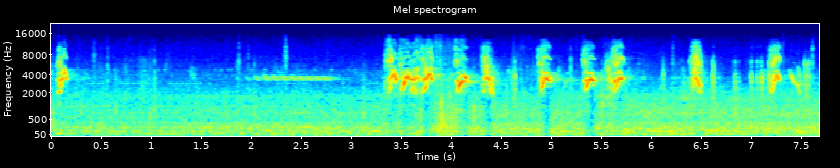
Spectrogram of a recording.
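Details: Sparrows at a Tenmangu shrine, 9 October 2023, approaching to get food: after a quiet start with a brief thin tone, a run of bright, clipped high chirps repeats irregularly for four seconds.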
